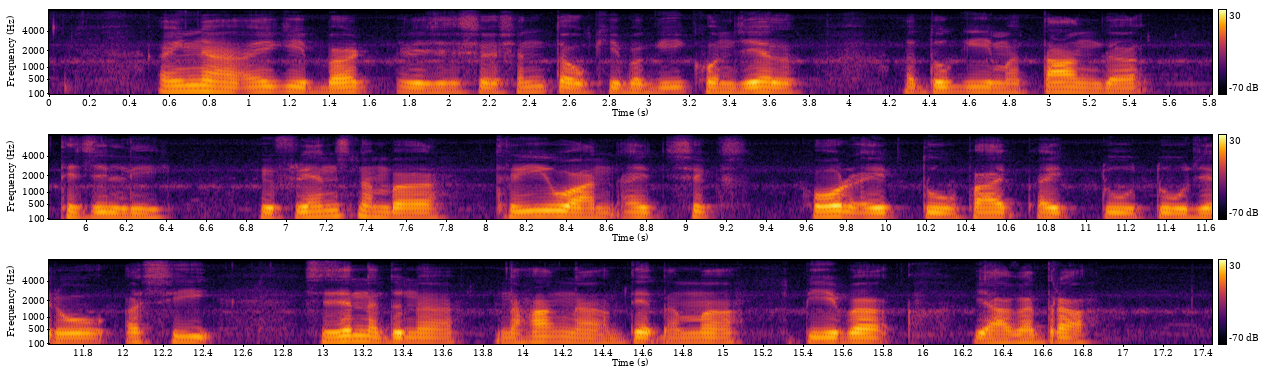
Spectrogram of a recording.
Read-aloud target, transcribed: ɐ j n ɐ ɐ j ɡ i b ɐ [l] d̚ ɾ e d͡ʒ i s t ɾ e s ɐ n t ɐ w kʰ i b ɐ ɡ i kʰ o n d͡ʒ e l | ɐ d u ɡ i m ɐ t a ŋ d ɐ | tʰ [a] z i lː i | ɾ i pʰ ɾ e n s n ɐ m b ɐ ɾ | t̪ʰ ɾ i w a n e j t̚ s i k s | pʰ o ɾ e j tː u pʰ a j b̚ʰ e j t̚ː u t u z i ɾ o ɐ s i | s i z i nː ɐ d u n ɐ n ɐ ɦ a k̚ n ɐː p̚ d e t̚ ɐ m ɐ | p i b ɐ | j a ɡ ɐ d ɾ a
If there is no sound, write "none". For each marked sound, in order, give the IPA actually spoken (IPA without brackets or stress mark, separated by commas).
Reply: ɾ, i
